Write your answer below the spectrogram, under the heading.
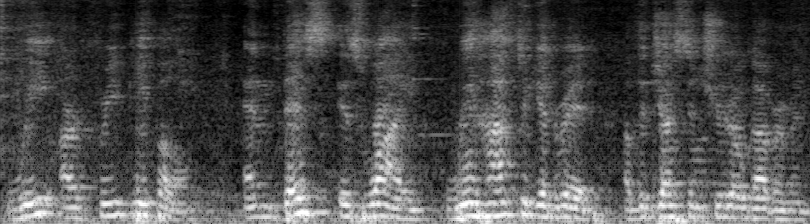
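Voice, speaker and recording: Audible room echo and noticeable background noise accompany speech at a fairly slow pace with ordinary pitch variation. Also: man, fairly high pitch for a man. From former Soviet Union. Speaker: politician. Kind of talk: campaign speech. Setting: bar event with live audience. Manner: impassioned.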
